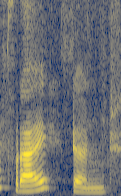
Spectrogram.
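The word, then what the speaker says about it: frightened: भी आया था एक जीएच जब होती है तो यहां पे यह साइलेंट होती है तो हम इसको बोलते हैं फ्राइटें जस्ट देन ए लार्ज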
